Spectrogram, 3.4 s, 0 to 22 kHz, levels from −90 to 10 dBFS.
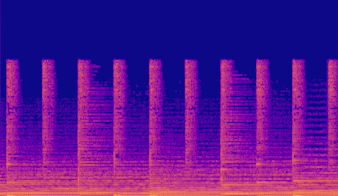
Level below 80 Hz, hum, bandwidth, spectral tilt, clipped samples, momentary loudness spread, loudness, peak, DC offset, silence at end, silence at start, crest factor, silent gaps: -26 dBFS; none; 15.5 kHz; -5.5 dB/octave; under 0.1%; 4 LU; -22 LUFS; -4 dBFS; under 0.1%; 0 s; 0 s; 16 dB; none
